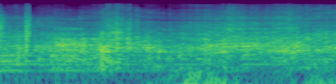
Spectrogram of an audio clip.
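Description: Skateboard wheels rolling steadily over the concrete of a skate bowl, with one sharp knock about a third of a second in.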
